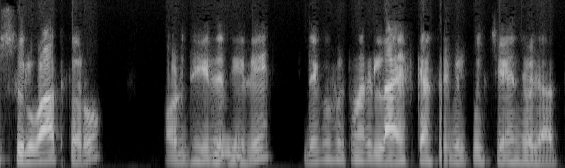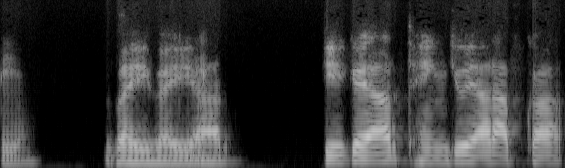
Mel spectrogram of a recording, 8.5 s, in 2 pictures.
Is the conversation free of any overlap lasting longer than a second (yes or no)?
yes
